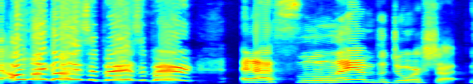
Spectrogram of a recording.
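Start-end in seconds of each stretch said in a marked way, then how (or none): 0.0-1.4 high, loud frantic yelling; hammed-up high-pitched panic; panicked mock scream. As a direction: re-enact raising the alarm, laughter creeping in. Re-enacts screaming bird alarm.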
